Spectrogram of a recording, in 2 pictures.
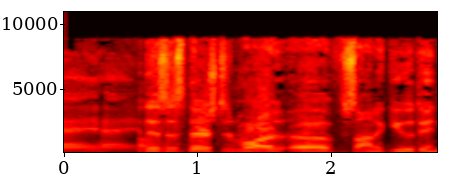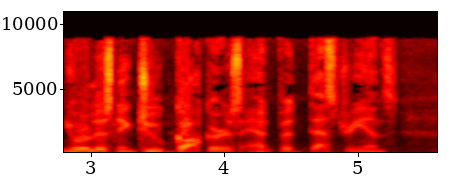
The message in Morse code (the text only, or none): none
